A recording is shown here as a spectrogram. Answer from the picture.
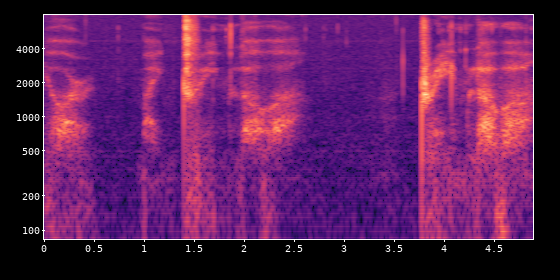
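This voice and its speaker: Very slowly, a woman speaks. Her words come out in a whisper. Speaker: ASMR creator. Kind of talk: ASMR whispering of affectionate words. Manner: whispered, soft, repeating words. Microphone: studio mic.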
